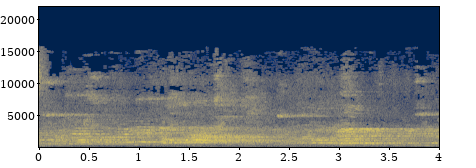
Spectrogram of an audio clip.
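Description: Indoor futsal match: players' shoes squeaking briefly and often on the hard court amid the ball play, with shouting and crowd voices echoing in a large sports hall.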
